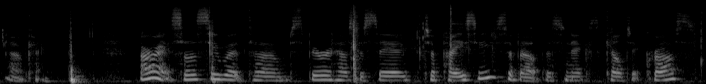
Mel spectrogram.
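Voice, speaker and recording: Soft-spoken woman reading tarot. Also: medium pitch, background noise. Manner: soft-spoken, halting with many fillers. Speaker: tarot reader.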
